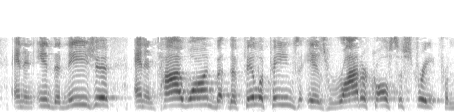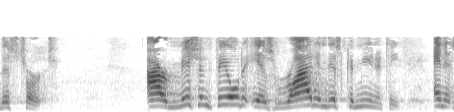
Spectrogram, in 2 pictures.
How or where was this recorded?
large echoing room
